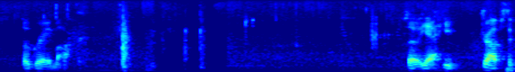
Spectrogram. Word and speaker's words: Ogremoch: It's pronounced Ogremoch. Ogremoch.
